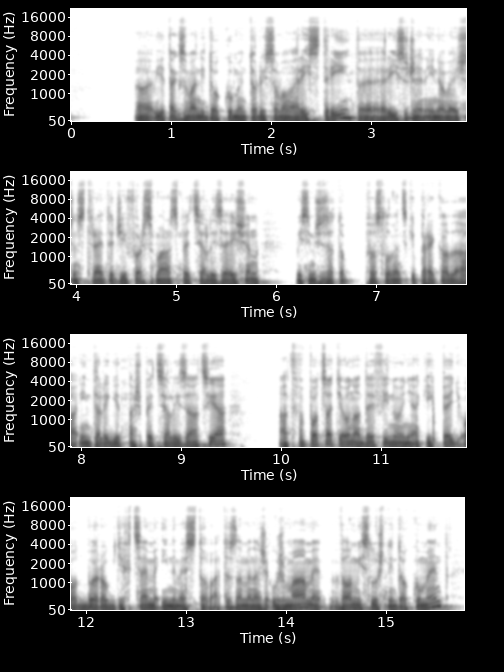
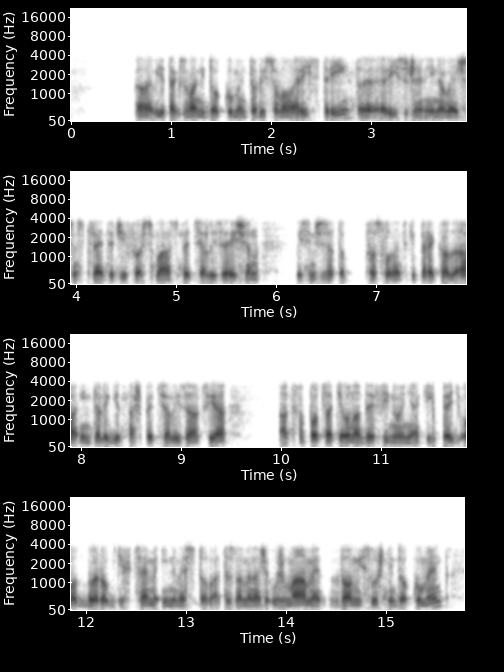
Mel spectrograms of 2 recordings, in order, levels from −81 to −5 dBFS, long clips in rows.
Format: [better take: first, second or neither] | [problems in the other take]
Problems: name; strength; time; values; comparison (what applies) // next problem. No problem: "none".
first | phone-call audio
